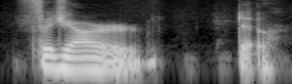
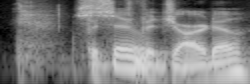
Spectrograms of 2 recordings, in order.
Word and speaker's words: Fajardo: Fardo. Fajardo. You sure about this? No. Not. Spell it. F A J A R D O. F AJ faj. Okay. A r o.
